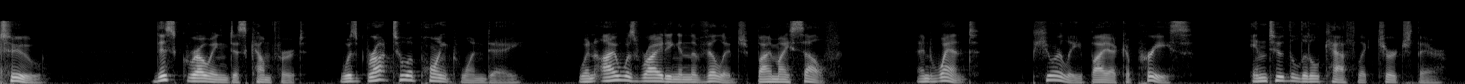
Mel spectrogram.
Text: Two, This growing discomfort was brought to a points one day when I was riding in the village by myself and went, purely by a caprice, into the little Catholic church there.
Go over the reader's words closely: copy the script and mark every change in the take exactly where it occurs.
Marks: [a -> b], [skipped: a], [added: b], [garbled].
Two, This growing discomfort was brought to a [points -> point] one day when I was riding in the village by myself and went, purely by a caprice, into the little Catholic church there.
